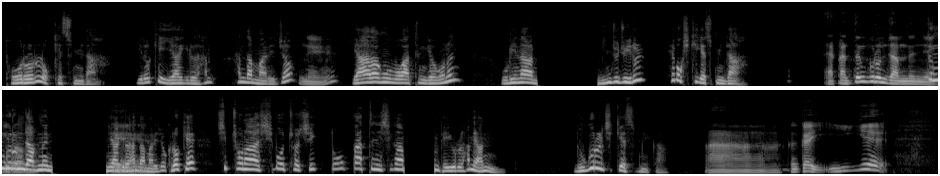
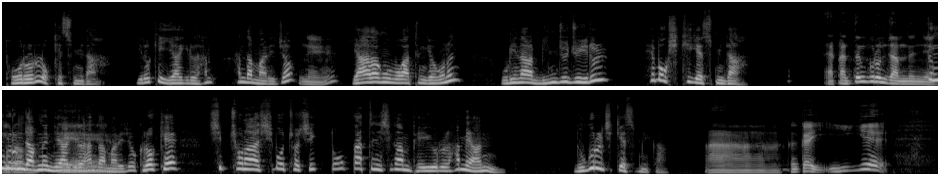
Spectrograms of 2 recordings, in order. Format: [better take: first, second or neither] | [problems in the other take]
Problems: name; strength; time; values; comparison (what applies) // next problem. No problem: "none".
second | audio freezing; at 5.5 s for 0.5 s, at 10 s for 0.5 s and at 13 s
